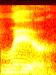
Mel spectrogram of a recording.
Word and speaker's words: rare: It's difficult, but the secret here is to start strong. Re as if you're about to say red.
